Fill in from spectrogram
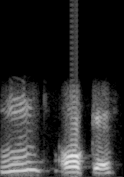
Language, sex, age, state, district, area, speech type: Kannada, female, 60+, Karnataka, Uttara Kannada, rural, conversation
